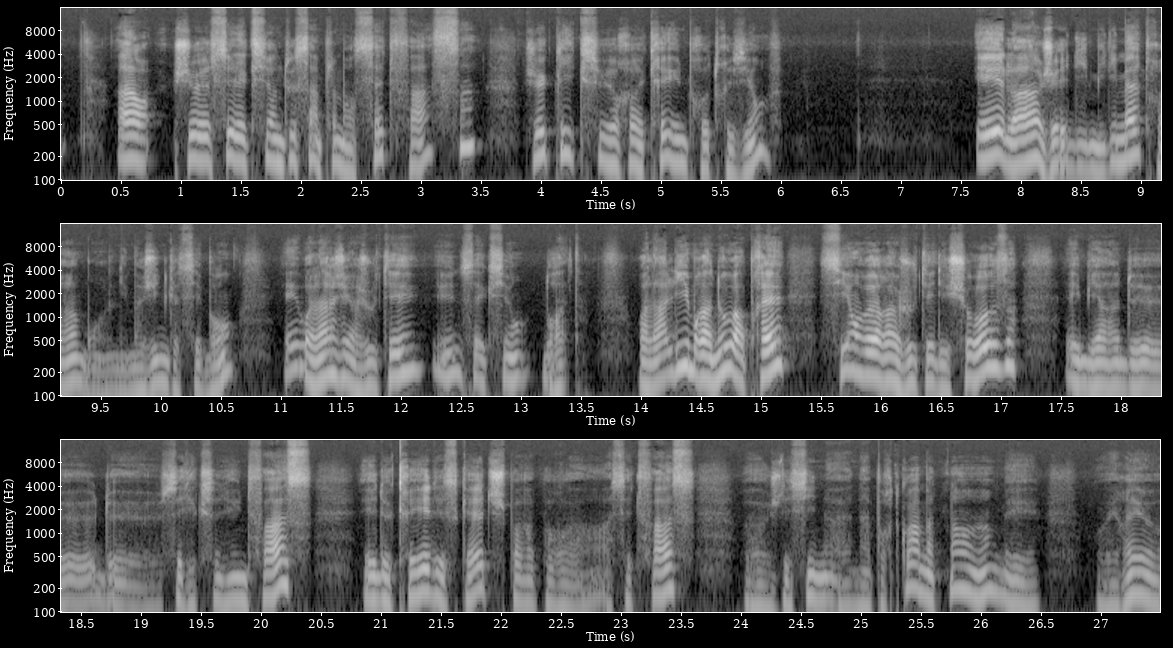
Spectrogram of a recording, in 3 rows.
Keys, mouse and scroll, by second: 0.0-0.6 scroll up 1, 0.6 right click, 2.5 click, 6.2 click, 9.0 click, 10.0 scroll, 10.8-14.4 drag, 14.6 click, 19.1 click, 21.1 click, 25.0 click, 27.2 click.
